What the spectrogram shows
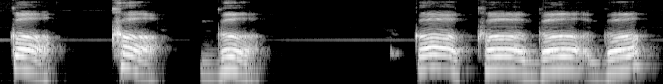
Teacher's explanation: जब हम इन वर्णों को बोलते हैं तो हमारे कंठ से आवाज आती है। कंठ से जीभ कहीं टच नहीं होती है। क ख ग क ख ग अंग अ आ। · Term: कंठ्य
